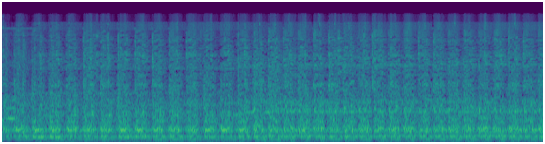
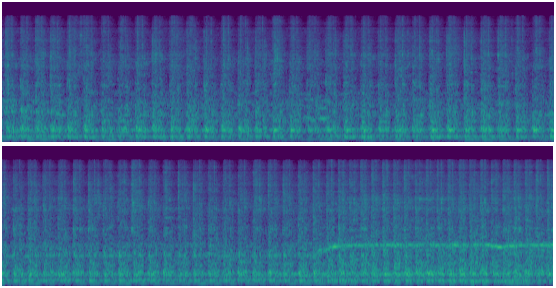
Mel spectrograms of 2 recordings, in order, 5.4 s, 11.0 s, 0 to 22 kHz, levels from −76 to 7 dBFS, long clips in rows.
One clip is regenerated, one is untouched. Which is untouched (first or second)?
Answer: first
